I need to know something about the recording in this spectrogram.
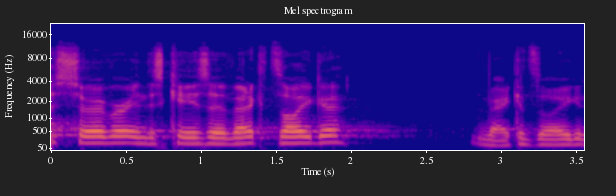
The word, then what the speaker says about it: Werkzeug: Werkzeug, that's the way you pronounce it.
